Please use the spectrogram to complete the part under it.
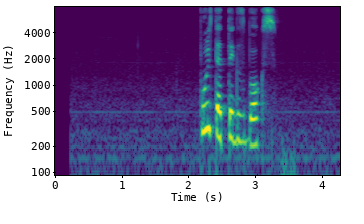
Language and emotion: Russian, neutral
